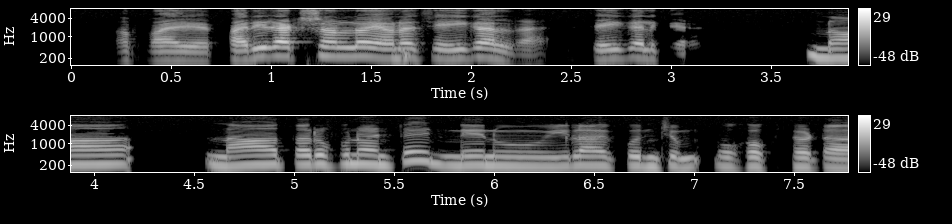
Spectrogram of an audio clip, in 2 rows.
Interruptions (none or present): none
